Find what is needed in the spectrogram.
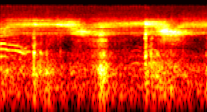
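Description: A drawn-out, wavering animal call fades out just after the start. Then come a few soft footsteps on a paved path and a faint high-pitched hum.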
